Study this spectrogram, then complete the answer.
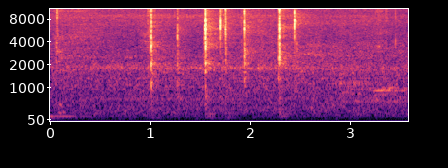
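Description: Buttons click on a control panel.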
